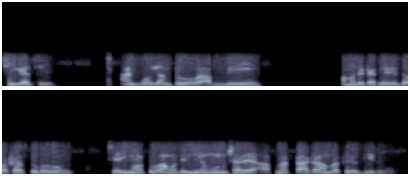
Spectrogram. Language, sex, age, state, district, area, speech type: Bengali, male, 30-45, West Bengal, Birbhum, urban, conversation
